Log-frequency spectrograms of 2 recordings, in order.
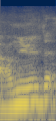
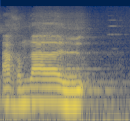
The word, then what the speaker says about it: Arnaud: Gilles d'or à Arnuld, Arnuld, à quoi? Arnaud, ça se prononce Arnaud.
